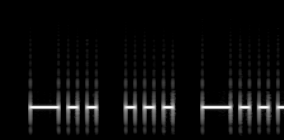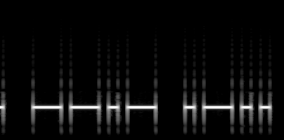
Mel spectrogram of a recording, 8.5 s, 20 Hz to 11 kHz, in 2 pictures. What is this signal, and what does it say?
Morse code, heard as a keyed tone, about 8 wpm, 800 Hz. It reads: DSBQL
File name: LEZIONI / 5 LBVC / 5 LB 8wpm 2816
